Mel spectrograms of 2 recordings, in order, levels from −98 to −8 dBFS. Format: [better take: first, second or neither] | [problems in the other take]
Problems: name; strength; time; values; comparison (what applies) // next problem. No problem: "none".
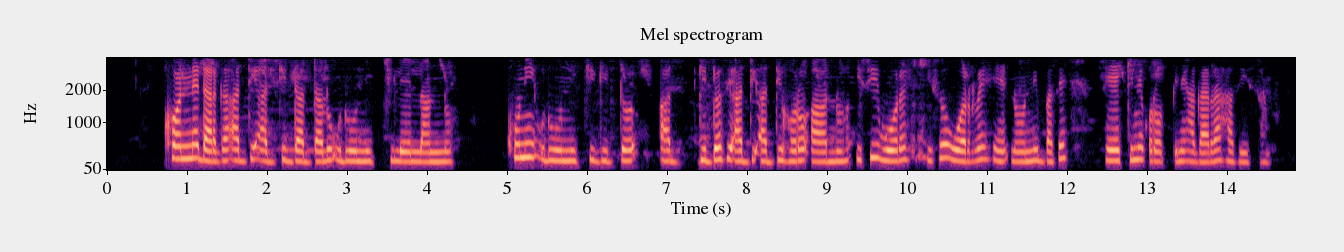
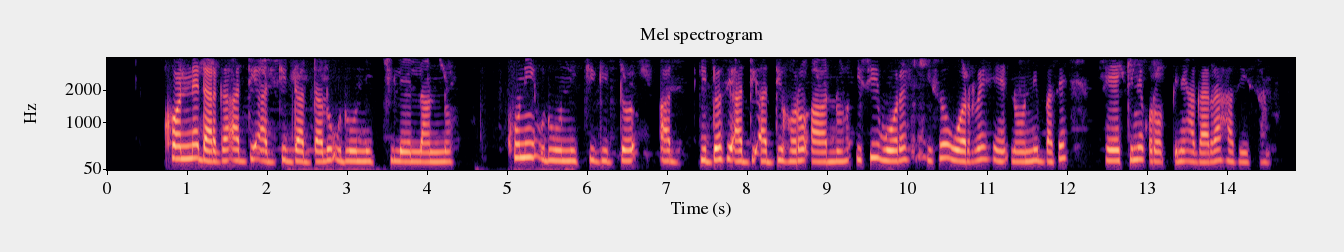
first | noise reduction (neural mask model RNNoise)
